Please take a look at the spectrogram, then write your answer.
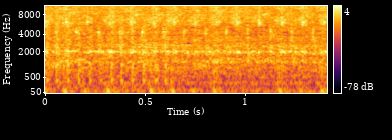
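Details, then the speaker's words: Honda Future 125 (Future LED) single-cylinder at 34,000 km idling, fender held still; a dull, even knock about five times a second from the piston slapping in a worn bore, before cylinder and clutch repair. "Cái chắn bùn đang rung lên, để tôi giữ chặt nó lại để bạn có thể nghe tiếng piston va đập."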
